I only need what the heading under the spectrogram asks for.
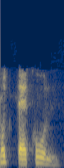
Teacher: لما احذف الهمزة كانت متكي كي كي اون، لما احذف الهمزة هتبقى كاف بعدها واو مد، الكاف لازم تتحول من الكسرة إلى الضم تبقى متكون. الصاد بي بي اون، احذف الهمزة الباء تتحول من الكسر إلى الضم عشان تكون مناسبة للواو.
